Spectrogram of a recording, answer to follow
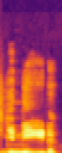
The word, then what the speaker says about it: Ynnead: GT using devoted of Yad now I know there's going to be a bunch of comments that say down below oh it's pronounced y need and first of all Yad sounds cooler and second of all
